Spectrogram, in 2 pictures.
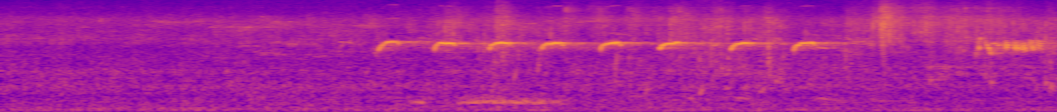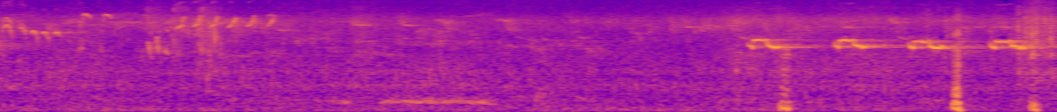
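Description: A songbird singing a run of repeated sharp, downward-hooked notes, about three a second, first a little after the start and again near the end, with a brief high trill in between. A few sharp clicks come near the end.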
